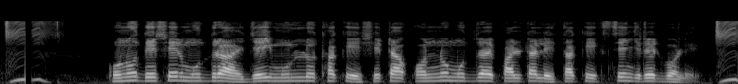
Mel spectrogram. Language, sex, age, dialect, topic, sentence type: Bengali, male, 46-50, Standard Colloquial, banking, statement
